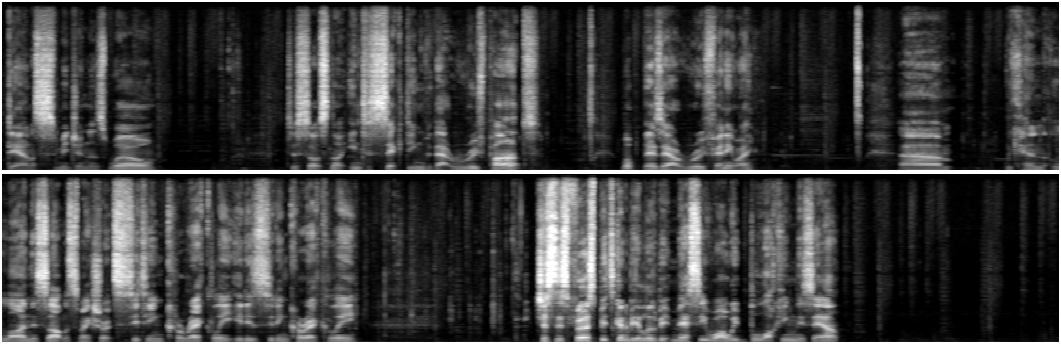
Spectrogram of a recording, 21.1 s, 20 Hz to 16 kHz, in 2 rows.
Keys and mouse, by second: 0.0 g, 2.0 middle click, 3.2 middle click, 3.8 shift+middle click, 4.0 middle click, 4.7 shift+middle click, 4.9 middle click, 5.9 g, 8.4 middle click, 9.2 middle click, 9.4 z, 9.9 middle click, 10.1 a, 10.3 middle click, 10.9 z, 11.4 middle click, 12.6 3, 14.0 alt+right click, 14.8 2, 15.2 alt+right click, 16.8 e.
